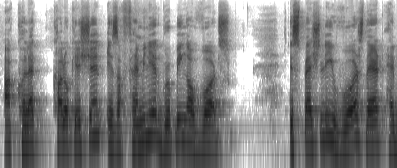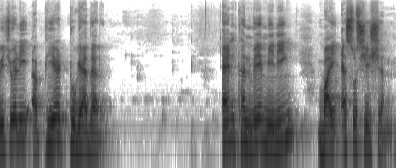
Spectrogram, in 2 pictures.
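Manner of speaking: reading a definition out slowly, word by word; slow dictation. Acted. Teacher dictating a definition to the class, slow and deliberate. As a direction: dictate it so students can write it down.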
